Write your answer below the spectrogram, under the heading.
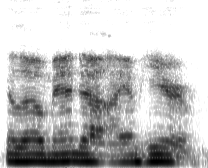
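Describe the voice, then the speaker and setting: A man's voice: mid-range voice, little pitch movement, moderate pace. A man being interviewed as a guest, speaking in an earnest, self-assured way. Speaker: guest, community page founder. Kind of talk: casual interview.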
